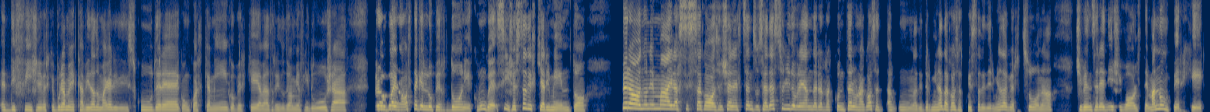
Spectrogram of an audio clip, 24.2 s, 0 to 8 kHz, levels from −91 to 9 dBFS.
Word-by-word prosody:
è 195 -1 -2
difficile, 190 0 -2
perché 180 +2 -4
pure 205 +3 +1
a - - +6
me 205 -1 +1
è 190 - -6
capitato 185 +1 0
magari 185 +1 0
di 175 0 -6
discutere, 185 -1 0
con 175 +1 -6
qualche 175 +2 -5
amico, 175 +1 -4
perché 170 +2 -5
aveva 170 0 -1
tradito 170 -1 -8
la 170 - -3
mia 170 0 -5
fiducia, 180 +2 -1 0.5
però 240 -1 +4
poi 245 0 +5
una 205 -2 -1
volta 235 +5 0
che 235 -1 +2
lo 215 -2 +2
perdoni 195 -1 -1
e 170 - -7
comunque 205 -3 0
sì, 280 -6 -2
c'è 230 +2 +1
stato 285 +6 0
il 255 -1 -1
chiarimento, 175 -4 0 0.7
però 330 -4 +9
non 285 +1 -1
è 285 - +1
mai 285 -2 +5
la 250 -1 +4
stessa 245 +1 0
cosa, 230 -3 +3
cioè 245 +3 +1
nel 225 -1 -1
senso 235 -3 -3
se 230 +2 -2
adesso 275 +5 -1
gli 260 -1 -3
dovrei 230 -3 +2
andare 220 -1 -1
a 215 - 0
raccontare 215 +2 -1
una 190 -2 -1
cosa 225 -4 -3
a 185 - -3
uhm, 190 -1 -5
una 170 0 -5
determinata 185 +6 -1
cosa 205 -1 -2
a - - -11
questa 185 0 -4
determinata 180 +5 -2
persona, 180 -1 -3 0.5
ci 205 - -1
penserei 205 +1 +2
10 210 0 -4
volte, 170 -1 -1
ma 200 +5 +6
non 255 -4 +1
perché 180 0 -3
195 Hz, 170 wpm, -20 LUFS, 180-225 Hz, 0.7 s, però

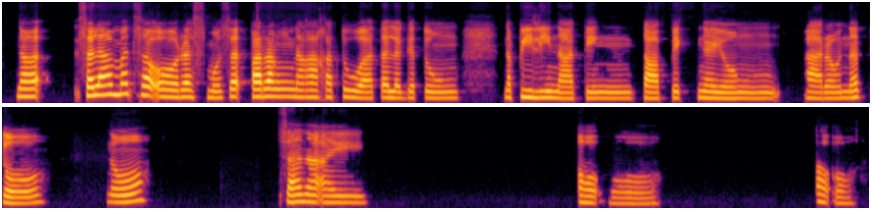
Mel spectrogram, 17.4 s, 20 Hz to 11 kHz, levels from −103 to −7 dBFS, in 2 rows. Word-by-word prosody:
Na 245 0 +4 0.3
salamat 310 +3 +5
sa 290 -2 +5
oras 230 -1 +2
mo 205 0 -2
sa 240 +1 +3
parang 240 0 +6 0.2
nakakatuwa 225 -3 0
talaga 200 -1 -1
'tong 200 0 -5 0.5
napili 210 -1 +1
nating 190 0 -3
topic 195 +1 0
ngayong 190 -2 -3 0.3
araw 190 -1 -1
na 205 +2 0
'to, 205 +1 0 0.6
'no? 235 +5 0 1.3
Sana 230 -1 +3
ay 215 0 -4 2.1
Oo. 185 -4 -6 1.5
Oo. 195 -5 -5
205 Hz, 75 wpm, -21 LUFS, 190-230 Hz, 2.1 s, parang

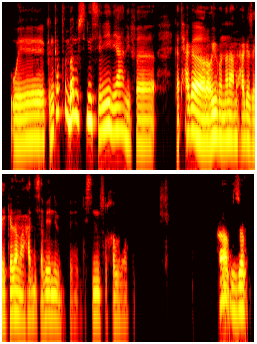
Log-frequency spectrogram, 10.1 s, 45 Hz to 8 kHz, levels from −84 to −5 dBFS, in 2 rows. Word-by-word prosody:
وكان 120 +4 -1
كابتن 275 -3 -2
بقى 215 - +5
له 245 - +1
سنين 215 -1 0
السنين 175 -3 +1
يعني، 155 -6 -2
فكانت 105 +1 -5
حاجة 140 -6 +6
رهيبة 125 +3 +4
إن 120 - -1
أنا 120 0 +2
أعمل 120 0 -2
حاجة 115 +1 -1
زي 105 -2 -4
كده 105 +2 0
مع 95 -3 -4
حد 105 +2 -7
سابقني 100 0 -5
ب 90 -2 -13 0.5
بسنين 100 0 -6
في 95 - -22
الخبرة. 90 -1 -13 1.7
آه، 90 - +4
بالضبط. 125 +1 -2
115 Hz, 150 wpm, -22 LUFS, 105-145 Hz, 1.7 s, حاجة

